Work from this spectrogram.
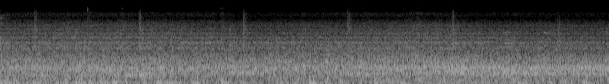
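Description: A Bangkok Red Line commuter train rumbles along the rails with a steady, loud roar and faint rhythmic clacking, heard from inside the carriage.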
